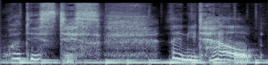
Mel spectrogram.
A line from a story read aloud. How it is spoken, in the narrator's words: Larry pleaded one last time before he lost any energy to argue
